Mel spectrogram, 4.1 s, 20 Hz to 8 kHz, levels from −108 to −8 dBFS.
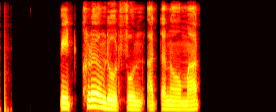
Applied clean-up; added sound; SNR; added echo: none; none; none; none.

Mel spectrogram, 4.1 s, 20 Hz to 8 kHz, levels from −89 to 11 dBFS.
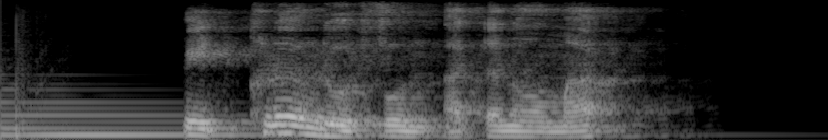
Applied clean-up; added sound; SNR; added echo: none; Bowed string instrument; 13 dB; reverberation time 0.7 s.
